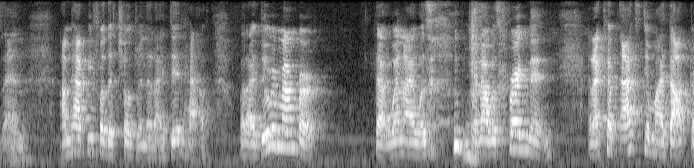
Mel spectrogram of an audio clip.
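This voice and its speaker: A middle-aged woman with a Jamaican accent, telling her son stories in a relaxed family question-and-answer chat and laughing often. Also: low-pitched, roomy sound. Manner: warm storytelling, laughs often.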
